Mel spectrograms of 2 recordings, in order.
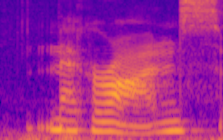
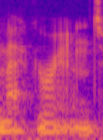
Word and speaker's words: macaron: So you got 3 macarons, right? Those are macarons, not macaroons, right? Right. Okay, macarons. Oh wait, I'm looking at the wrong thing, but still right. Yeah, 3 macarons.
